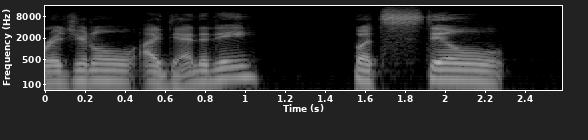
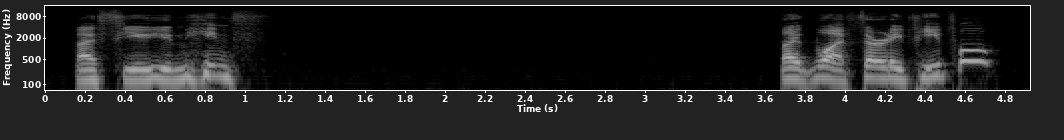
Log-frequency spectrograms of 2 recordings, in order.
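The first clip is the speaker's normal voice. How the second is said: voice breaking, cracking hard; 3 semitones higher than usual. Asking someone how many they mean, voice cracking. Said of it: "My voice just cracked hard".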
